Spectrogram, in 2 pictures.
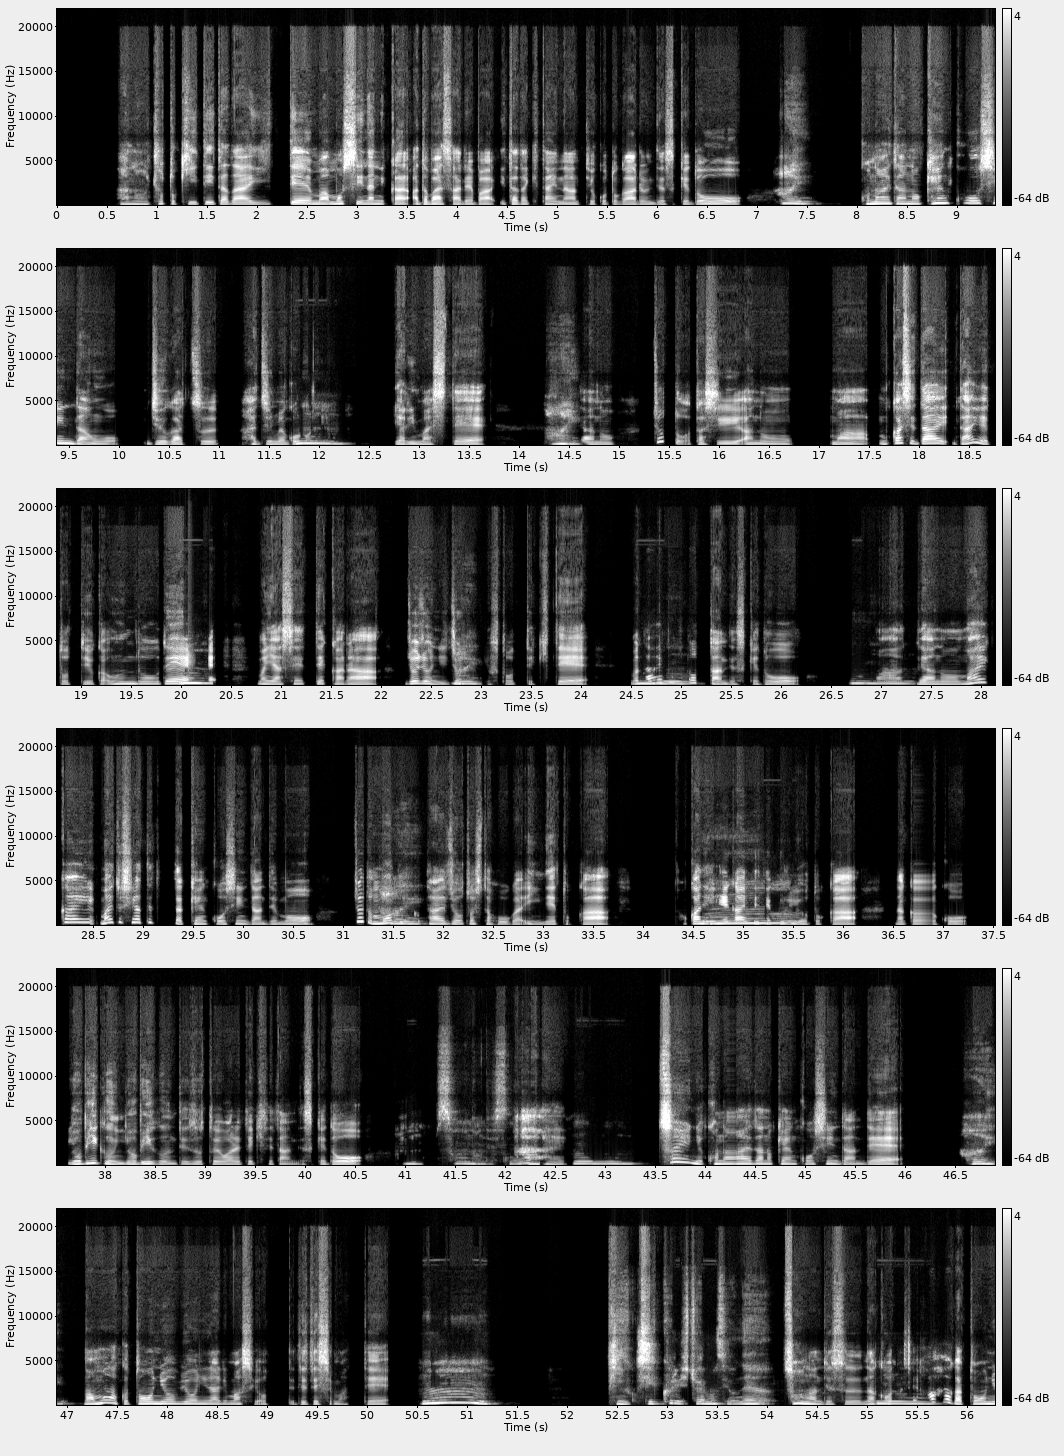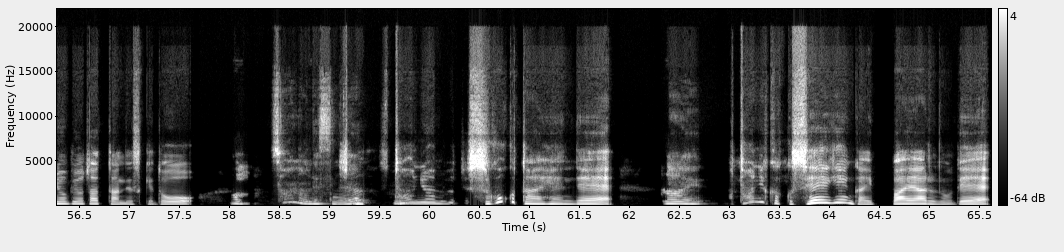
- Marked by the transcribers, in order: other noise; other background noise
- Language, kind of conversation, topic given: Japanese, advice, 健康診断で異常が出て生活習慣を変えなければならないとき、どうすればよいですか？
